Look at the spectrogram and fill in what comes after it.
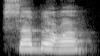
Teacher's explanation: Give your ayn 1 count. Don't stretch the counts of ayn.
